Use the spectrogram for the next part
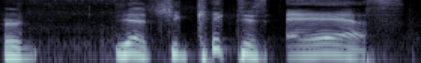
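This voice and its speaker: Animated, laughing young male podcast host. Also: a little high, slow pace, dry recording. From Montana, USA. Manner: animated, laughing, swears freely. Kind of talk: casual chat.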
